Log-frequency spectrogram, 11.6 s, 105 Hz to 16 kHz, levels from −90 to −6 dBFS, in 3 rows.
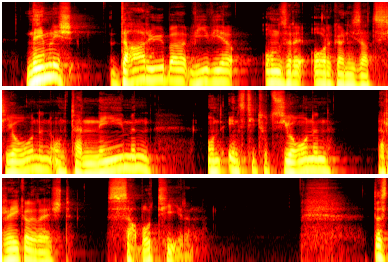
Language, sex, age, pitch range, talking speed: German, male, 40-59, 110-140 Hz, 60 wpm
